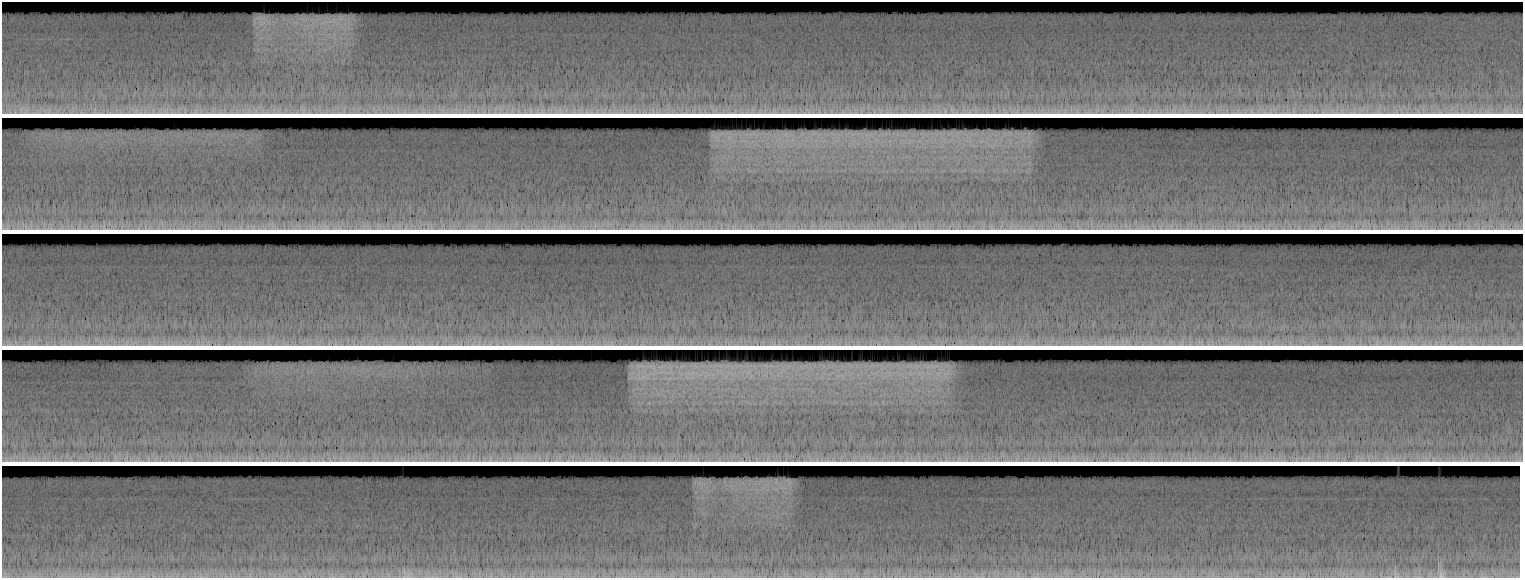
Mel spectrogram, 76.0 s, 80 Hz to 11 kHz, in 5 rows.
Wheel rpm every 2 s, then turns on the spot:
0, 0, 0, 0, 0, 0, 0, 0, 0, 0, 0, 0, 0, 0, 0, 0, 0, 0, 0, 0, 0, 0, 0, 0, 0, 0, 0, 0, 0, 0, 0, 0, 0, 0, 0, 0, 0, 0.
none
